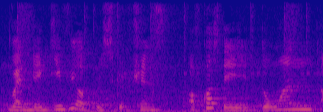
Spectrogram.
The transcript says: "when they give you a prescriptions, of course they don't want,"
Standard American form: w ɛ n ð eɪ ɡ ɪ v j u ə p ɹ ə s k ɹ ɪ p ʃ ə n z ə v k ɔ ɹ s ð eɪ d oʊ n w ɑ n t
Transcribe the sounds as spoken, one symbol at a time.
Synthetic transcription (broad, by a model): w ɛ n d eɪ ɡ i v j u ə p ɹ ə s k ɹ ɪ p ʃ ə n s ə f k ɔ s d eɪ d oʊ n w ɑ n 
